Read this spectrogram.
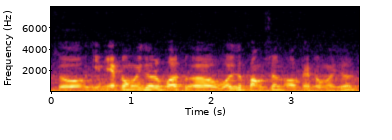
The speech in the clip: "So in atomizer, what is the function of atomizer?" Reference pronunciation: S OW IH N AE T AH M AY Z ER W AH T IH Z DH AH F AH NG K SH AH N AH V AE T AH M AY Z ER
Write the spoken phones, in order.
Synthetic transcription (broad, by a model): S OW IH N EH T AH M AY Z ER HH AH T IH Z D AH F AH NG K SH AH N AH P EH T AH M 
